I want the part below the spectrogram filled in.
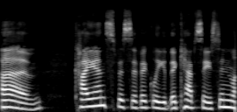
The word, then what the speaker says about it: capsaicin: Yeah, capsaicin.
